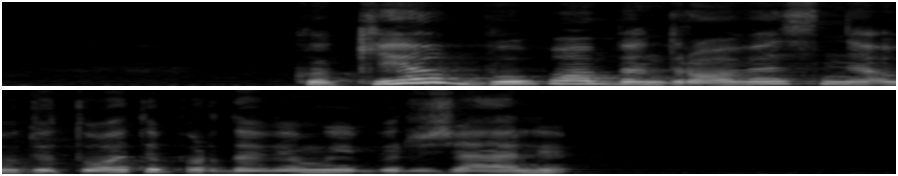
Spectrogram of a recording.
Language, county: Lithuanian, Utena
